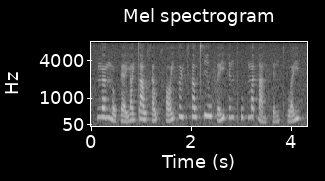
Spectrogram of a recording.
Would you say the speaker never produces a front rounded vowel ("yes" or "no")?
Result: no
